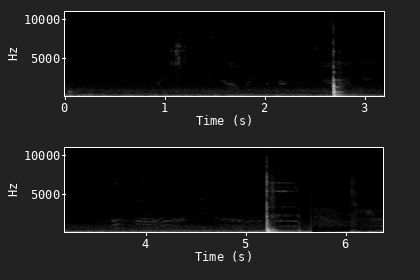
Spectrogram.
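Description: A thrown knife strikes the target with a single sharp thunk about halfway through, over a faint steady low hum. A second short click with a brief ring follows near the end.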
